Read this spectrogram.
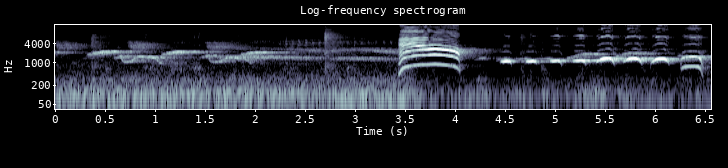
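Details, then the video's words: Masked laughingthrush giving soft sliding whistles, then a loud, arched, ringing note, followed by a choppy run of rapid, bouncing whistled notes. "Kicauan Poksay Hongkong"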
